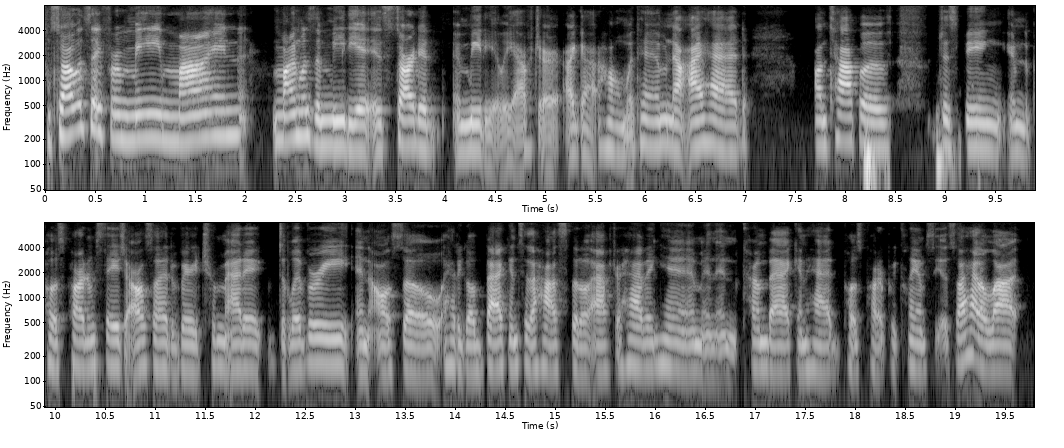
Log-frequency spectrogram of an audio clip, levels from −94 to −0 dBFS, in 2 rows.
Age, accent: 30-49, American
